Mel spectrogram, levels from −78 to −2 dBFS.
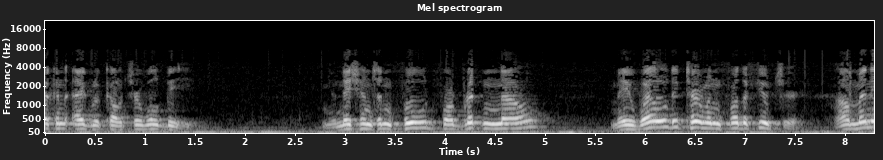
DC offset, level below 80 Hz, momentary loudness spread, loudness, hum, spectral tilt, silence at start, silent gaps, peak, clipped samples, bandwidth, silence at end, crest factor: under 0.1%; -36 dBFS; 14 LU; -19 LUFS; none; -5.5 dB/octave; 0 s; none; -4 dBFS; under 0.1%; 7.8 kHz; 0 s; 14 dB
